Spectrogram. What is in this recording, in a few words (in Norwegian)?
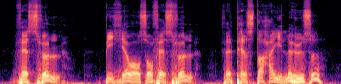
"fessfull", Numedalsmål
